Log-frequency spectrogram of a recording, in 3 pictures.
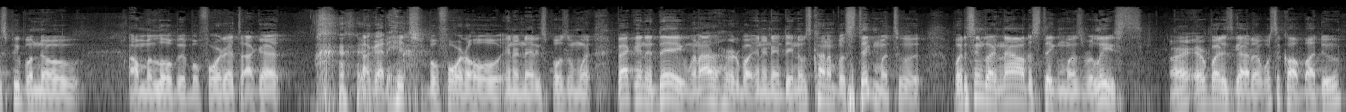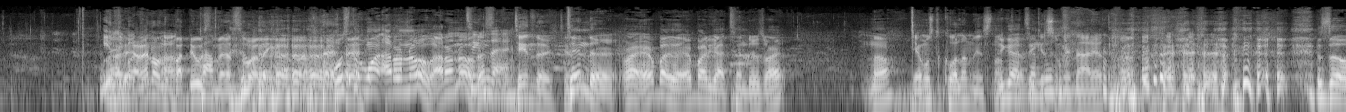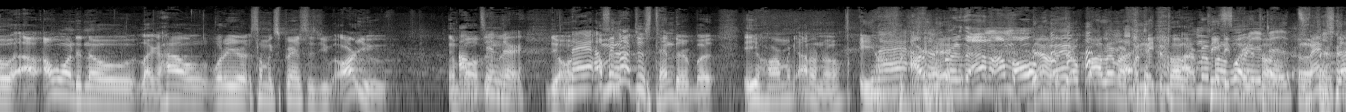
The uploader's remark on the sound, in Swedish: LIVE-avsnitt från podstudion i Kulturhuset i Stockholm. Live at Kulturhuset. Denna vecka släpper vi vårt hypade LIVE-avsnitt från podstudion i Kulturhuset i Stockholm.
